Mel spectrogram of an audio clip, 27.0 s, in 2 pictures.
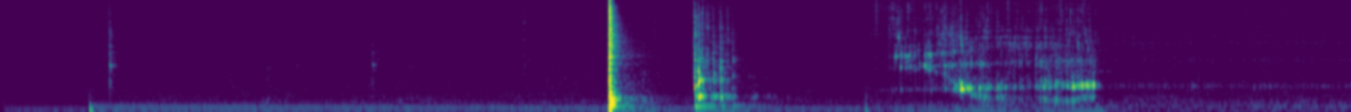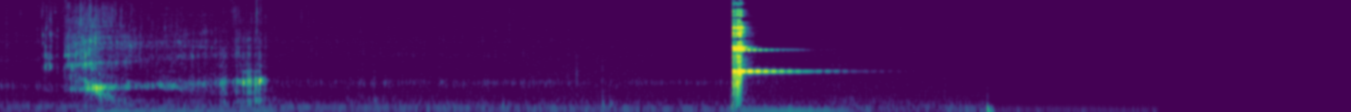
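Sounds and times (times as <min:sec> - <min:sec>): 
liquid pouring: 0:08.7 - 0:20.0
bottle uncorking: 0:20.8 - 0:21.8
glasses clinking in a toast: 0:20.8 - 0:22.1.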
